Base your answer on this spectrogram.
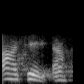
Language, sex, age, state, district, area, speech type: Malayalam, female, 30-45, Kerala, Kannur, rural, conversation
